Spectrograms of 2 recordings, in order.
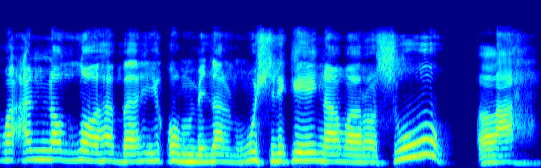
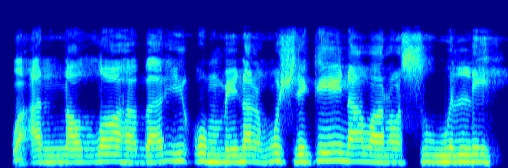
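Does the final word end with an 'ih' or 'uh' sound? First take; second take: uh; ih. First: The last word ends with an 'uh' sound. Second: The last word ends with an 'ih' sound. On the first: God and the Messenger both disown the polytheists. The speaker calls it right. "Harus bacanya" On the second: God disowns the polytheists and the Messenger too. The speaker calls it wrong.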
